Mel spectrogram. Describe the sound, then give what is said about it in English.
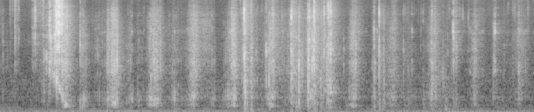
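Loud, crisp crunching as someone bites and chews Chick-fil-A sauce flavored potato chips. Many irregular snaps and crackles follow one another. “Let's try Chick-fil-A sauce chips. It tastes like honey barbecue chips.”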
